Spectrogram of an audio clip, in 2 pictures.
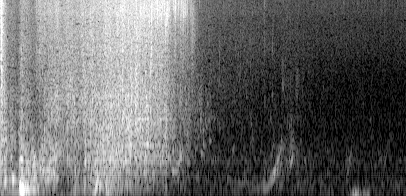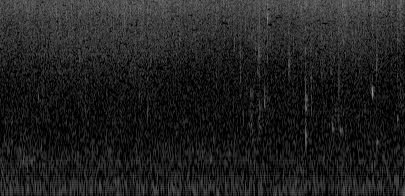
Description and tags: Tossing rocks into a high mountain lake.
